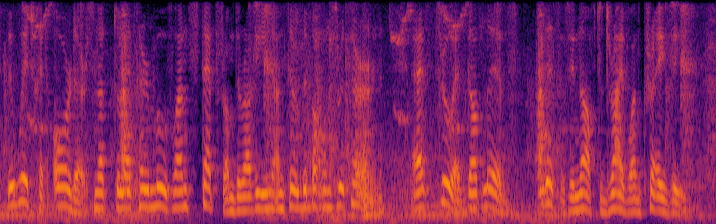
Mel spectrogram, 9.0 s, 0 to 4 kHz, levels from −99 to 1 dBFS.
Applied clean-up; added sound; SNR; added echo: none; Sliding door; 10 dB; none.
